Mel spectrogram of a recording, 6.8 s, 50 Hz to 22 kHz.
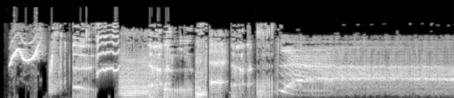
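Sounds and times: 
farting: 0.8 - 3.2
burping: 1.1 - 6.8.

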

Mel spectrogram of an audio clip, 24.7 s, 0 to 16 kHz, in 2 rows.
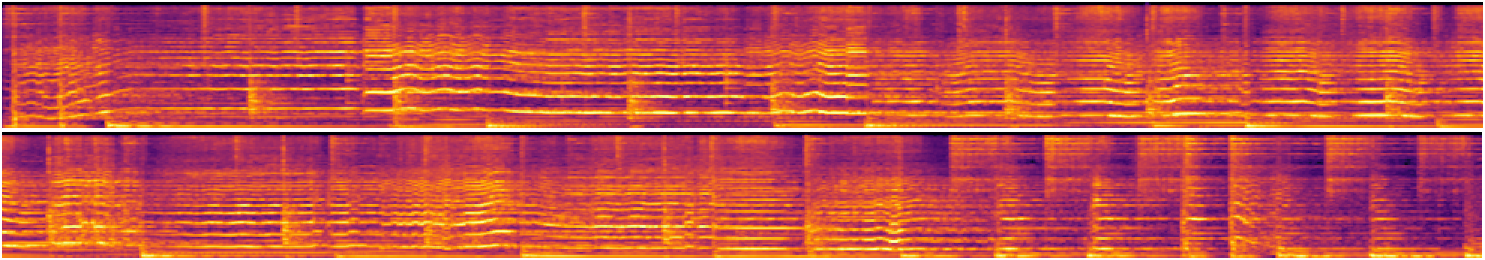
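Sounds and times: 
Arabic violin playing: 0.0 - 24.6.

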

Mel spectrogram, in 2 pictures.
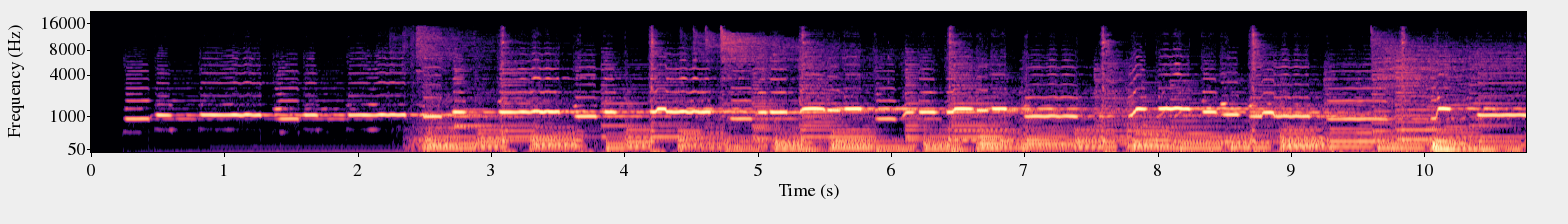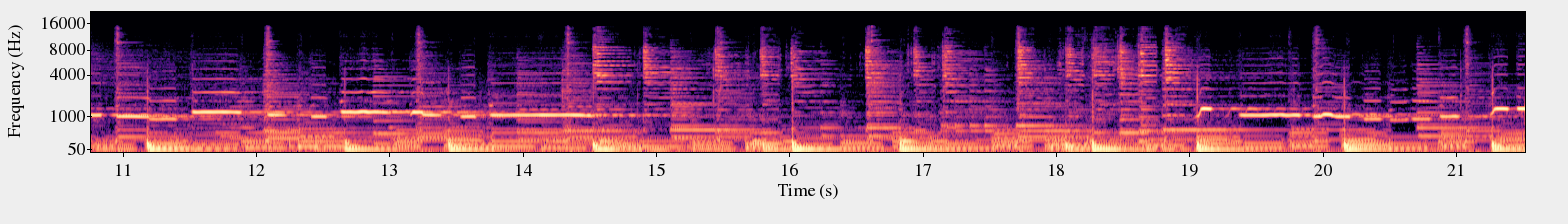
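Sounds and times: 
flute: 0.2 - 21.5.

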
